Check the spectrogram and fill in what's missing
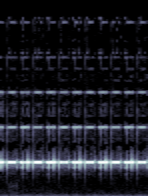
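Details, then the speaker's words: Bedwetting alarm with parental monitor: loud, shrill, high-pitched electronic alarm pulsing rapidly and steadily, triggered when the sensor in the child's underwear detects moisture; both child's-room and parents'-room alarms sound together. "to use the alarm turn them on place the sensor in the Char's underwear and when the sensor detects moisture both alarms will"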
